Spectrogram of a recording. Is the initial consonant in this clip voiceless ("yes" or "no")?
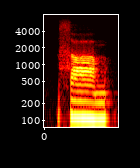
yes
